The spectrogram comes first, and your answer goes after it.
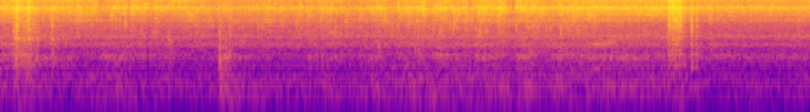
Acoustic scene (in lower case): kitchen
